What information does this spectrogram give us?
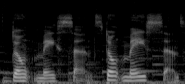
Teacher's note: And the K sound in make is similar. Your tongue goes up to the back of your mouth into position for the K sound, but the air isn't fully released before you move straight into the N sound of sense. So make almost sounds like may, followed immediately by sense. · the T at the end of don't is typically not fully pronounced as a crisp T sound with that little puff of air you might expect. You might just hear the tongue go to the T position and stop the air, but not release it before moving to the M of make.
